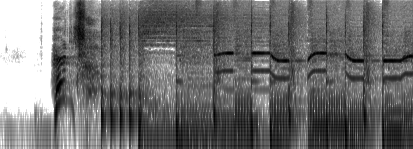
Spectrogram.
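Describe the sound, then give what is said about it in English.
A single sharp sneeze bursts out loudly, followed by a run of quick percussive taps and then upbeat music with steady, bright sustained tones. “Sorry, I have to sneeze.”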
